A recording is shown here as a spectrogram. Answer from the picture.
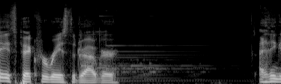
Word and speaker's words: Draugr: Up next is Raise the Draugr, is the way we've decided this is pronounced based on research.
